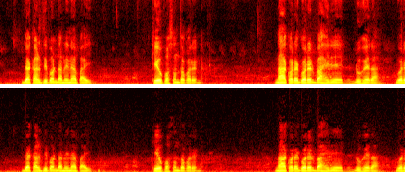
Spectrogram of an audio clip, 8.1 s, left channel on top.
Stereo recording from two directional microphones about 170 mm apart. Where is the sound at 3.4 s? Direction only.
65° left (ahead or behind).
